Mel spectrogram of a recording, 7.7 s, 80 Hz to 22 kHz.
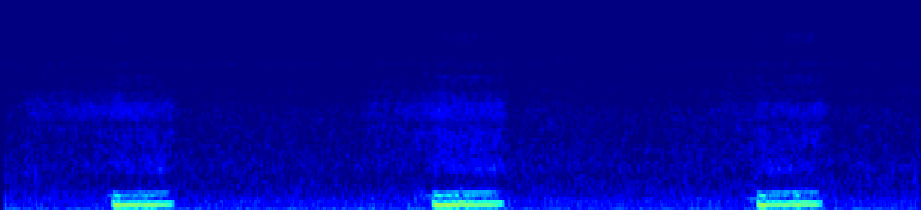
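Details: Snoring while dreaming: soft, regular humming snores, about 22 a minute, each a brief low tonal buzz with quiet gaps between.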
